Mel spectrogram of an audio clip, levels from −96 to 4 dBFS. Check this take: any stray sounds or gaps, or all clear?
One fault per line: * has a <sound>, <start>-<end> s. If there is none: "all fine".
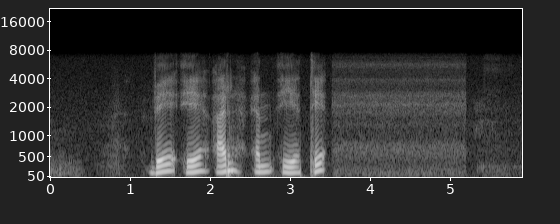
all fine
